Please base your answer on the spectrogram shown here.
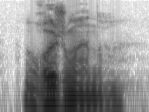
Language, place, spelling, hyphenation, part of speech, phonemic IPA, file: French, Paris, rejoindre, re‧joindre, verb, /ʁə.ʒwɛ̃dʁ/, Fr-rejoindre.ogg
- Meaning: 1. to join, to join up 2. to rejoin, join together 3. to reach (a destination)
